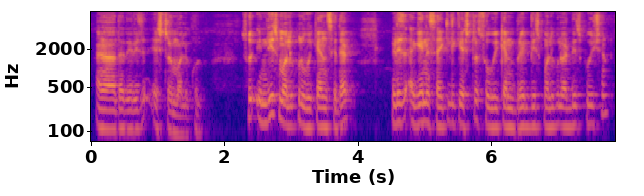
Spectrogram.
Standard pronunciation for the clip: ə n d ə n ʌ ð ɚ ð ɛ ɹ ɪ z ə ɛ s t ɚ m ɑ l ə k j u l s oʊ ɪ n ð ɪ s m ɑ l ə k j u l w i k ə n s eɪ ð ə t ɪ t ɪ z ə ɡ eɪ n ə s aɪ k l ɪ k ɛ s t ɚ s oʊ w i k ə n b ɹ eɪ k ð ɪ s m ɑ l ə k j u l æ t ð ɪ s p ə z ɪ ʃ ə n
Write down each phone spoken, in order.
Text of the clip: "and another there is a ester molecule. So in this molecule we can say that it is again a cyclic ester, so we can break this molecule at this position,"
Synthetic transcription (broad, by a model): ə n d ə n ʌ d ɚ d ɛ ɹ ɪ z ə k s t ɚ m ɑ l ə k j u l s oʊ ɪ n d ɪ s m ɑ l ə k j u l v i k ə n s eɪ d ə t ɪ t ɪ z ə ɡ eɪ n ə s aɪ k l ɪ k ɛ s t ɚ s oʊ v i k ə n b ɹ eɪ k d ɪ s m ɑ l ə k j u l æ t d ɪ s p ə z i ʃ ə n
